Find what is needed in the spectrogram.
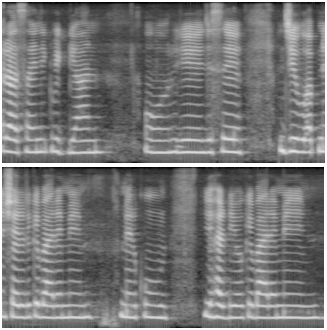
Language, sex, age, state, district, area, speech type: Hindi, female, 18-30, Madhya Pradesh, Ujjain, urban, spontaneous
